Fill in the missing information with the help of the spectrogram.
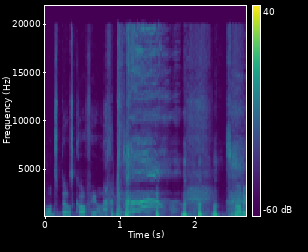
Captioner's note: laughter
